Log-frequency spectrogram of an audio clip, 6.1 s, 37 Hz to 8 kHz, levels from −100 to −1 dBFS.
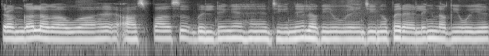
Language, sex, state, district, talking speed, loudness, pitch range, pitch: Hindi, female, Chhattisgarh, Bilaspur, 165 wpm, -16 LUFS, 190-200 Hz, 195 Hz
